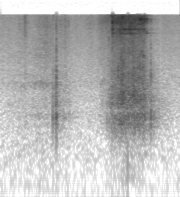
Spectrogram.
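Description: Small brass hinge being handled: a faint click about two-thirds of a second in, then a short scraping rustle around a second and a half in, as the hinge is worked and set down on a rubber mat.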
